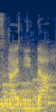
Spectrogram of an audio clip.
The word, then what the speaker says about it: Adidas: But because it's French, it's Adidas. Adidas. They don't pronounce the S.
